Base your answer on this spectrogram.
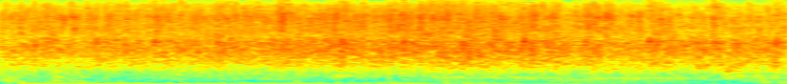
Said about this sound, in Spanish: Ok, un fuerte aplauso por este caso de éxito.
